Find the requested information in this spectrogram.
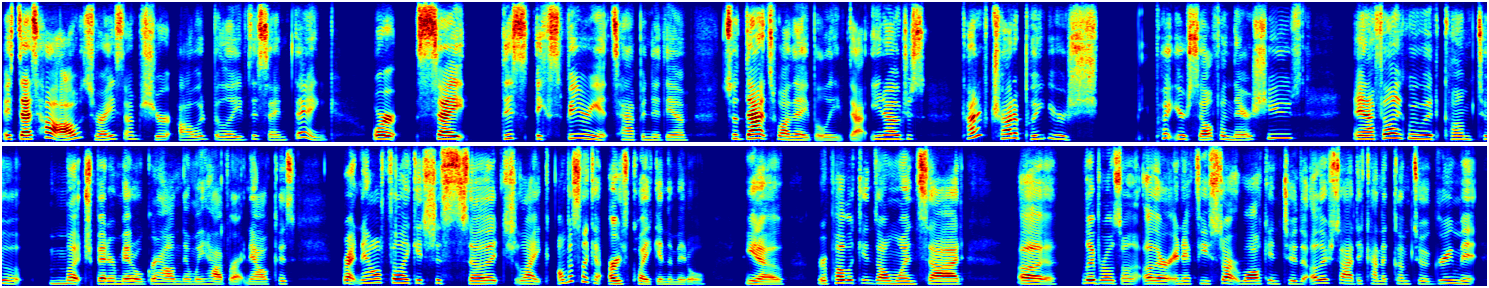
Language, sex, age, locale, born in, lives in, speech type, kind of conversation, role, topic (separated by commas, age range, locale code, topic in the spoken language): English, female, 20-24, en-US, United States, United States, conversation, unstructured, none, What is one way politics can bring people closer?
